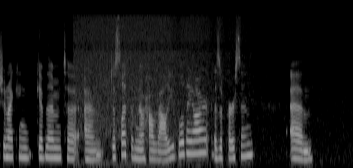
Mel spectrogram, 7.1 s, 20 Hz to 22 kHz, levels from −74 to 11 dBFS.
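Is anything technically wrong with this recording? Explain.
Yes, there are two noise-suppression faults in this speech clip.

Noise suppressor artifacts run throughout. The suppressor cuts the bands it judges to be steady noise by about 16 dB, frame by frame, so the background sinks in gaps and returns under speech.

Noise suppressor catching up occurs from 1.46 to 3.51 s. The room noise jumps by about 23 dB around 1.5 s, and the suppressor's noise estimate lags. At first it cuts only about 6 dB, so the noise comes through with less reduction, then it sinks as the estimate adapts over 2.05 s.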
